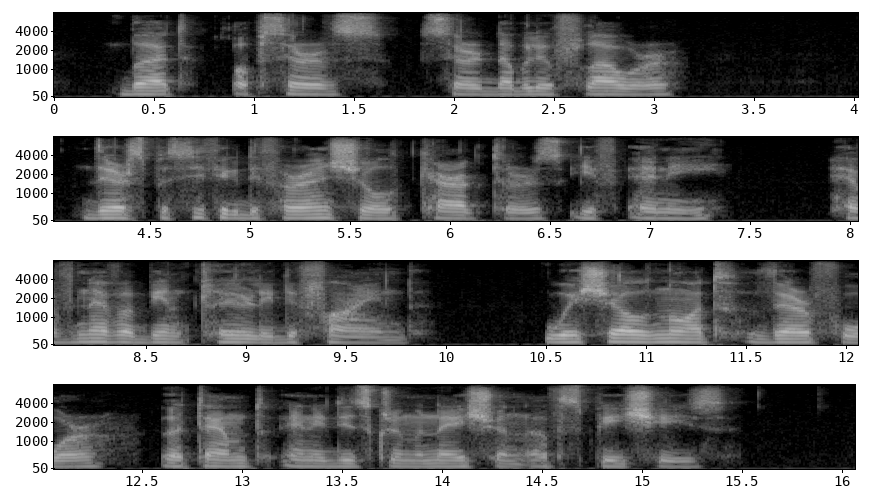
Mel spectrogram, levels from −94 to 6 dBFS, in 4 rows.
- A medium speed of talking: No, slow, 100 wpm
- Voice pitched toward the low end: Yes, low, 115 Hz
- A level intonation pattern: Yes, narrow, 1.9 semitones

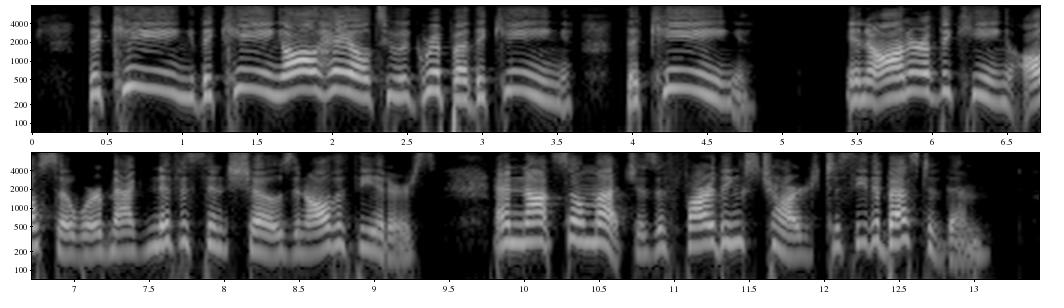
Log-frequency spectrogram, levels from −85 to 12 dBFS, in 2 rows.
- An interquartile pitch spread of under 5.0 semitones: No, average, 5.3 semitones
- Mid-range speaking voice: No, very high, 270 Hz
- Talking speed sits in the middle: Yes, average, 190 wpm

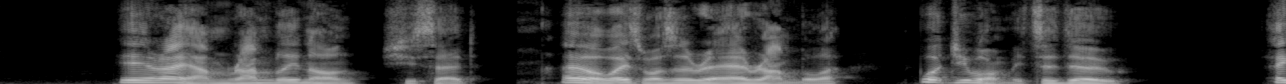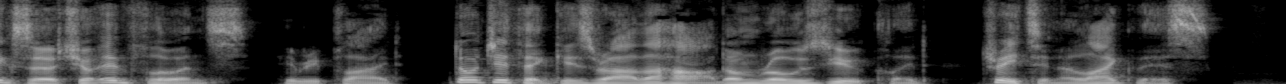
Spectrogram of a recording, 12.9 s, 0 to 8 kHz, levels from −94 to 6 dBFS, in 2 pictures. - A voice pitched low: Yes, low, 115 Hz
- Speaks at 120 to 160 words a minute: No, average, 175 wpm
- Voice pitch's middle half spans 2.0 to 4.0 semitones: No, wide, 5.4 semitones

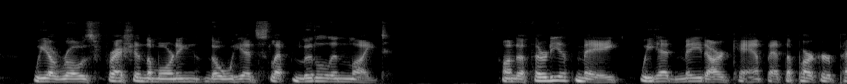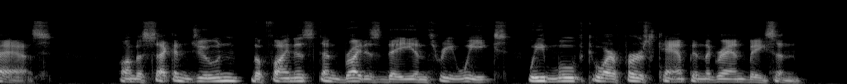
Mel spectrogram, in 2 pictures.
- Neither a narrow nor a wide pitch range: Yes, average, 3.3 semitones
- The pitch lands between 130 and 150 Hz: Yes, low, 135 Hz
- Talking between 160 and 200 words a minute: Yes, average, 170 wpm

